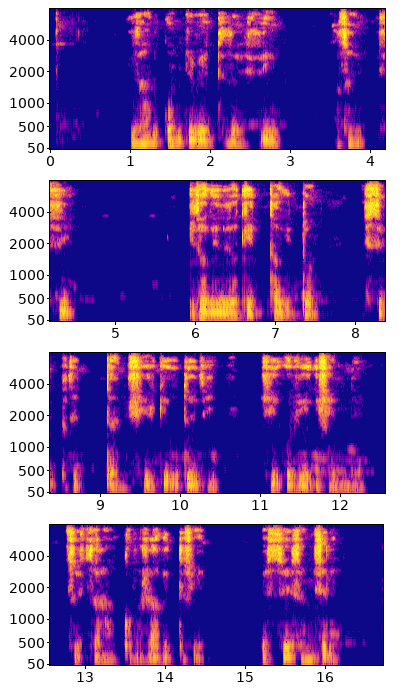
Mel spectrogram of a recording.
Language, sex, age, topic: Gamo, male, 18-24, agriculture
